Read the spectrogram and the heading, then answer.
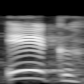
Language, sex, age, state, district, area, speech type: Hindi, female, 45-60, Bihar, Begusarai, rural, read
